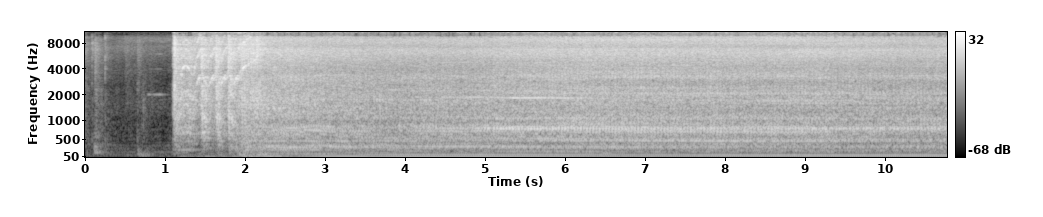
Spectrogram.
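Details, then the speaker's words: 2006 Nissan after a new serpentine belt and new tensioner were fitted: it cranks briefly, catches at once and settles into a smooth, steady idle with no belt chirp or squeal; repair successful. "new serpentine belt new tensioner how it's done boys"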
